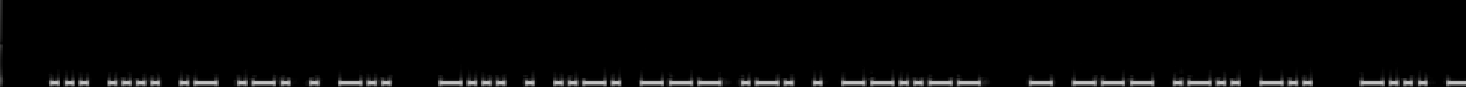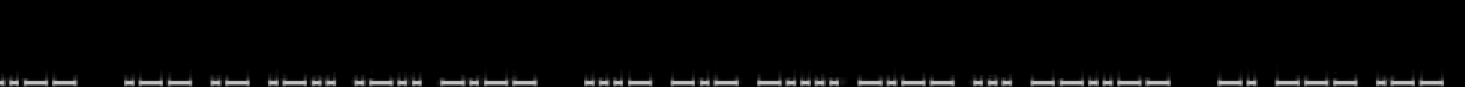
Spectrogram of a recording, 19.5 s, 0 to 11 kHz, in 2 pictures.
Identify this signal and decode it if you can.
Morse code, heard as a keyed tone, about 25 wpm, 600 Hz. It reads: SHARED BEFORE, TOLD BY WALLY VK6YS, NOW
